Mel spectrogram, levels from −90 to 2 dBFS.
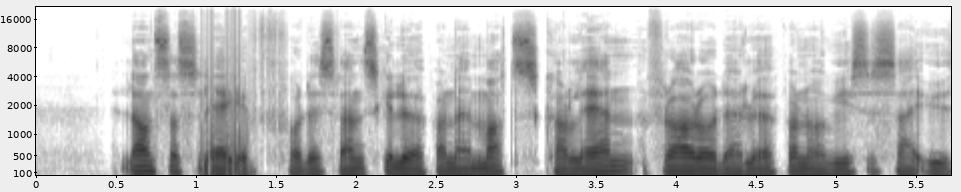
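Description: From 1.01 s to 1.59 s the speech is broken up by processor overload crackle. For just over half a second the system fails to deliver its audio buffers on time, and each missed block, roughly 10 ms long, is replaced by silence. Around twenty of these dropouts fall in that span. Each one has abrupt edges, so the speech sounds torn and gritty, with a rapid crackle riding on it, and it clears once the load eases after 1.59 s.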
